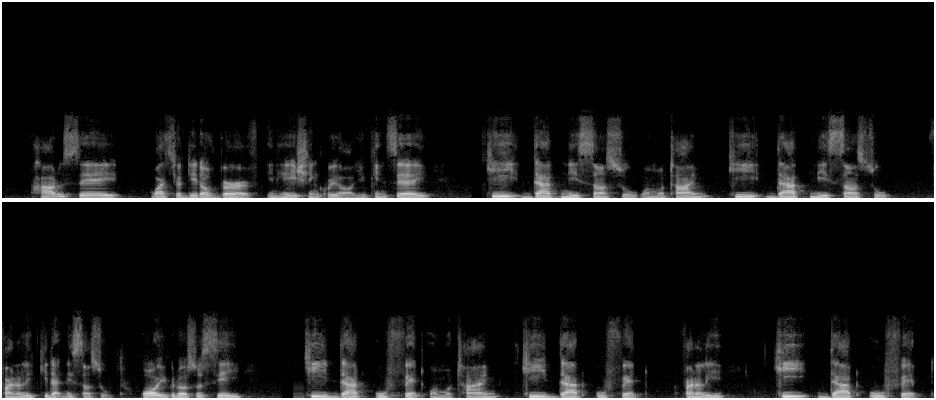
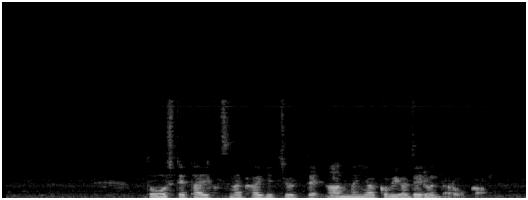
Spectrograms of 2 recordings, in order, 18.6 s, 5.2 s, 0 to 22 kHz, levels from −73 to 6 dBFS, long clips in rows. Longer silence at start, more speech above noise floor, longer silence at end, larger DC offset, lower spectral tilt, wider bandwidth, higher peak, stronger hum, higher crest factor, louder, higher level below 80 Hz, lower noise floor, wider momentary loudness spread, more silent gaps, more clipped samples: second, 0.3 s vs 1.45 s; about the same, 31 dB vs 30 dB; second, 0.15 s vs 0.4 s; neither; second, -6 dB/octave vs -8.5 dB/octave; second, 9.6 kHz vs 11.5 kHz; first, 0 dBFS vs -8 dBFS; neither; about the same, 18 dB vs 16 dB; first, -18 LUFS vs -24 LUFS; about the same, -50 dBFS vs -52 dBFS; second, -49 dBFS vs -53 dBFS; about the same, 11 LU vs 10 LU; neither; neither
